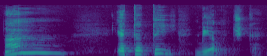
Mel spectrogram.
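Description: Husky, sulky stork. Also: male voice, sits high, huge pitch swings, slow pace, a little mellow, exaggerated voice. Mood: musing. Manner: plaintive, grumbling. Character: sulky, self-pitying male stork.

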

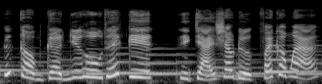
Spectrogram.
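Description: A woman's voice: high-pitched, animated, brisk, over music. A woman voicing a perky, argumentative young cartoon goat. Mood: boastful. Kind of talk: cartoon voice acting.

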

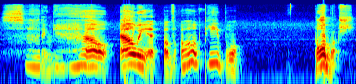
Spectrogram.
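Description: A woman's voice: a little high, animated, moderate pace, voice pushed up, close to an everyday voice, poor audio. A grieving young servant man, acted by a woman narrator, speaks in raised, agitated tones. He is cross and bitter, throwing out curt British slang with a sarcastic edge. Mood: shocked.

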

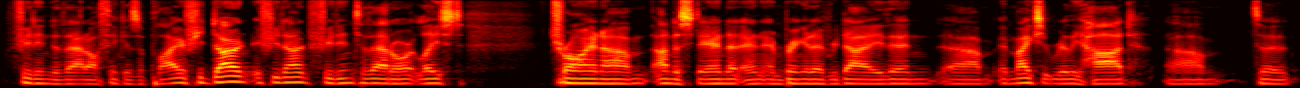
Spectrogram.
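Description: An Australian-accented man with a low voice talks through his thoughts in an earnest, reflective way, often restarting his sentences. He speaks into a boom-arm studio mic, and the sound is dry and close. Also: flat delivery, brisk, vocal fry, dry recording. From New Zealand. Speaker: former rugby league player. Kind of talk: podcast interview.

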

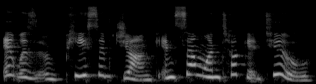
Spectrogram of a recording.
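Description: A woman reading the part of an eager, boastful schoolboy from a children's novel in a slangy, excitable way. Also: extremely high pitch, a little slow, creaky, pitched above the performer's own voice, full character voice. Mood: put out.

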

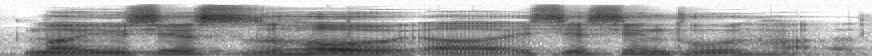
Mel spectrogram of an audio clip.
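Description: A man's voice: mid-range voice, animated, quick pace, dark tone. A man seated at a church table interpreting a sermon live, with frequent hesitations and restarts as he searches for words. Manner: hesitant, many filler sounds and restarts. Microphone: table microphone.

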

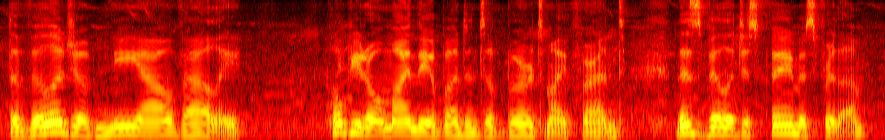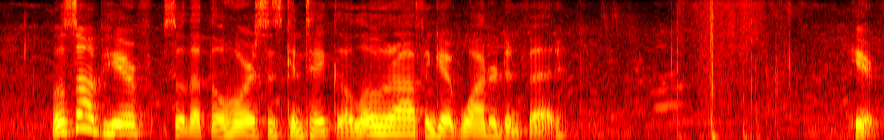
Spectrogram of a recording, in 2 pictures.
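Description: An easygoing traveling driver in an audio drama, played by a man. He has a dark, relaxed tone at a middle pitch and chats casually, like a friendly companion on the road. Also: normal speed, natural voice. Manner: casual, chatty. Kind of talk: fan audio drama acting.

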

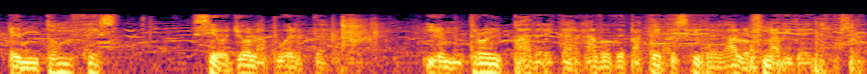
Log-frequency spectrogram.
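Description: A man's voice: low voice, steady tone, measured pace, muffled recording, a loud crowd, very noisy. A man narrating a classic tale as a dramatic scripted radio story. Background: music.

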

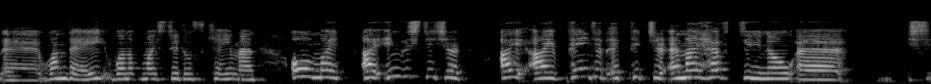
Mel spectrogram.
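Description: A young woman, chatting excitedly with lots of giggles and fillers as a webinar attendee on a video call. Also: fairly high pitch. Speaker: webinar attendee asking a question. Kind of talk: casual spoken question on a video call. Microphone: laptop mic on video call. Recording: dull lo-fi video call audio.

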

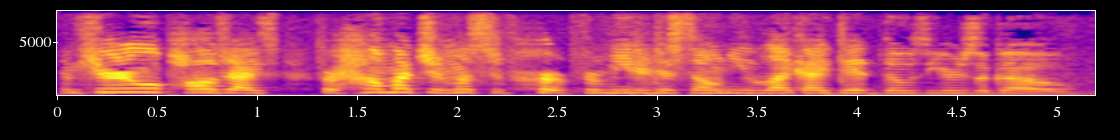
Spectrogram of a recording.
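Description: A woman's voice: high-pitched, fairly even intonation, a little fast, close to an everyday voice. A woman acting an apologetic, anxious, emotional mother of a prince in a radio play, speaking hesitantly. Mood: remorseful. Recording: music behind the voice.

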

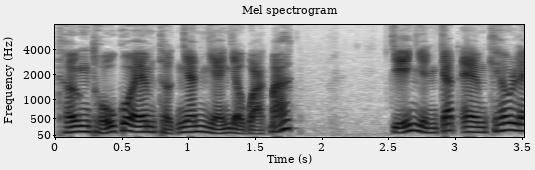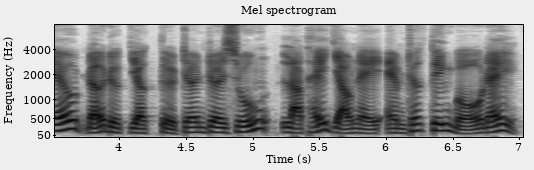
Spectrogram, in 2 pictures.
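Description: A man voicing a gentle, courteous young samurai, the considerate eldest son in a cartoon. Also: mid-range voice, expressive, brisk, no echo, studio quality, natural voice. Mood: friendly. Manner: polite, considerate. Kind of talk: dubbed cartoon storytelling. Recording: loud music under the voice.

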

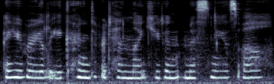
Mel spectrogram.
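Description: A woman playing a shy, affectionate young vampire in a soft, hesitant, intimate ASMR roleplay, often dropping to a whisper. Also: high-pitched, completely flat delivery, moderate pace, slight background noise, lightly acted. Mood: bashful, longing. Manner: gentle, hesitant, rambling, often drops to a whisper.

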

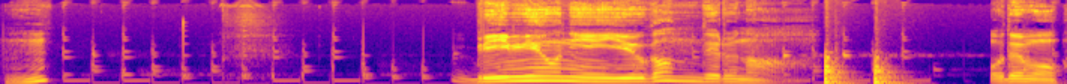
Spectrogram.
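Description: A man's voice: medium pitch, expressive, very slow, over music. An actor playing an easygoing, flippant husband and father in a radio drama. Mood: puzzled, casual. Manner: flippant, casual.

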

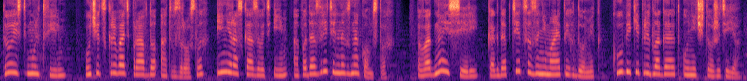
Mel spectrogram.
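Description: Female narrator, scripted explainer read; soft-edged tone, very varied intonation, music bed. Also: on the high side, big pitch swings, normal speed, slightly rough. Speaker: video narrator. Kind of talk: scripted documentary-style narration. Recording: music behind the voice. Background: background music.

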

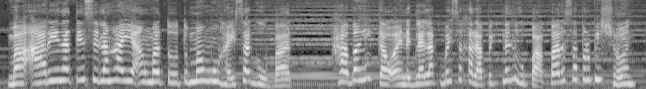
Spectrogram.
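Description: A woman's voice: extremely high pitch, lively intonation, brisk, music in the background. A woman playing a scheming, cold young stepmother in a fairy tale cartoon, coaxing and commanding. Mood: calculating.

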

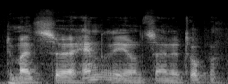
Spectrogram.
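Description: A seasoned, matter-of-fact detective in a crime radio play. His voice is lowish, over a faint background noise. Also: a little slow, bright, forceful tone, full character voice. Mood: probing.

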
